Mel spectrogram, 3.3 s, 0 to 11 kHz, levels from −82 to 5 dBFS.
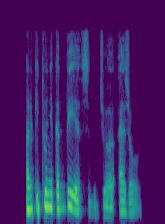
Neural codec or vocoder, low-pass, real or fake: codec, 16 kHz, 0.4 kbps, LongCat-Audio-Codec; 7.2 kHz; fake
